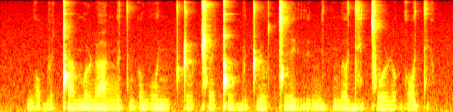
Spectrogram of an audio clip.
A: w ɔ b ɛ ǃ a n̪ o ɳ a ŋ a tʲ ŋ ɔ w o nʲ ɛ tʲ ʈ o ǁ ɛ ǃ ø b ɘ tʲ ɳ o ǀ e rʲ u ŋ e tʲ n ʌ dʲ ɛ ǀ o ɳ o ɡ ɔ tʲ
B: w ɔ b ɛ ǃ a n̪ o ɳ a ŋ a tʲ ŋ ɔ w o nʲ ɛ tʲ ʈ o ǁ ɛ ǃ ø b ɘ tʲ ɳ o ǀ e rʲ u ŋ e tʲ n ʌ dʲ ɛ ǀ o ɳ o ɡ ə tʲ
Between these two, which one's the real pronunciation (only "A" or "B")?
A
